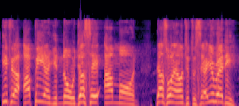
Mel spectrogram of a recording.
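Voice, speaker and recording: Speaking extremely high and fast, a Nigerian-accented hype man shouts promo lines into a microphone at a live lounge event, firing short chanted call-outs at the crowd. There's no room sound on the recording.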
